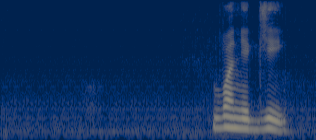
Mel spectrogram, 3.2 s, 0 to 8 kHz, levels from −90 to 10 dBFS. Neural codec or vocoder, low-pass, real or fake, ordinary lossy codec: codec, 16 kHz, 0.9 kbps, LongCat-Audio-Codec; none; fake; none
